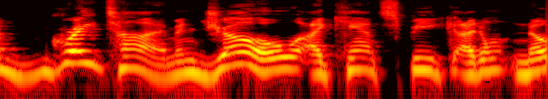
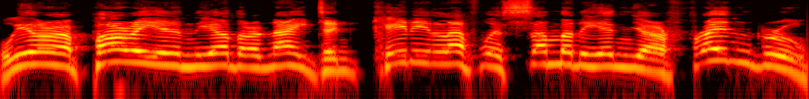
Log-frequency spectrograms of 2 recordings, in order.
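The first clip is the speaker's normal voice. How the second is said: horrible fake Australian accent, pitched high; 5 semitones higher than usual. Recapping a show scene, the speaker quotes Brock in a horrible Australian accent. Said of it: "you do a horrible Australian accent".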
